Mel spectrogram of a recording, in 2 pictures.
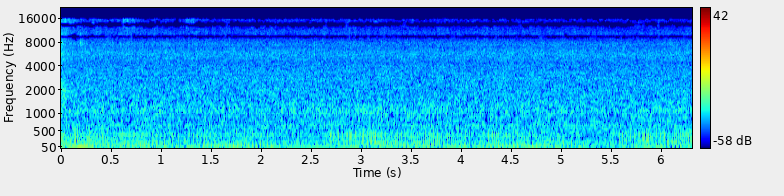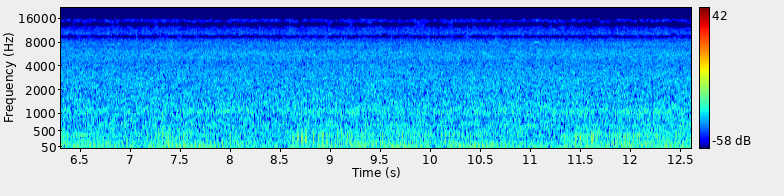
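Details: Cat purring on a rainy day, with cats shown playing in the rain; a soft, low, steady rumble sits under a constant broadband hiss, with faint pulsed patches at intervals.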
